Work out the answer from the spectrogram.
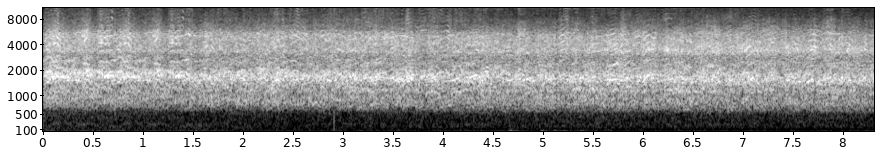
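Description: A huge flock of snow geese calling all at once: a dense, steady din of countless overlapping honks.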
